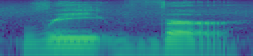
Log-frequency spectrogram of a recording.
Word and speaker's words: Reaver: Caleb says it is pronounced Reaver.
